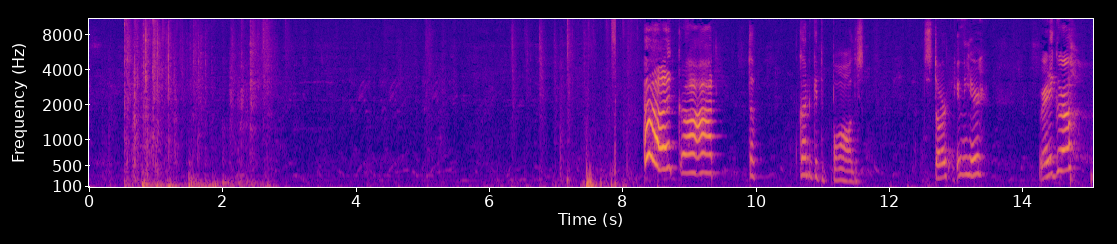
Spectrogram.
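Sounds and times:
dog paws scrabbling on floor: 0.0s - 3.1s, 4.6s - 8.2s.

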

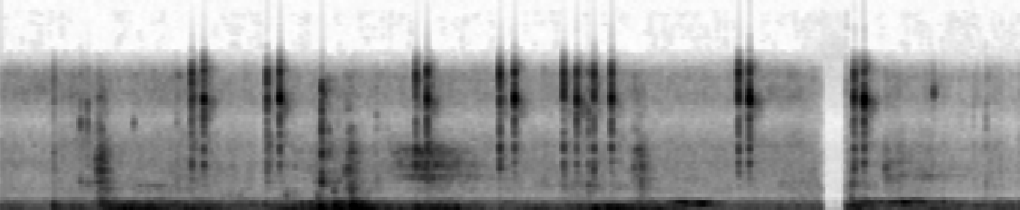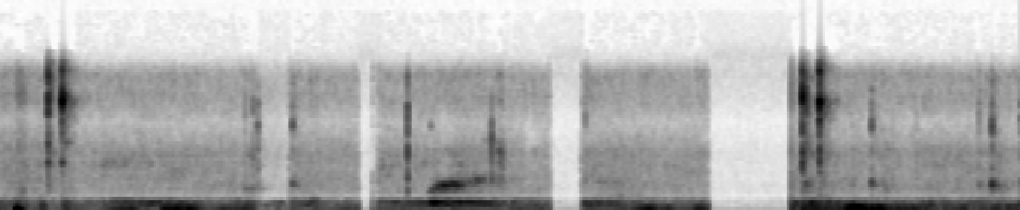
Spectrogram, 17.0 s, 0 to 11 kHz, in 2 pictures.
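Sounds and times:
computer mouse and keyboard clicks: 0.4s - 6.4s, 7.1s - 9.2s, 15.1s - 16.0s, 16.6s - 17.0s.

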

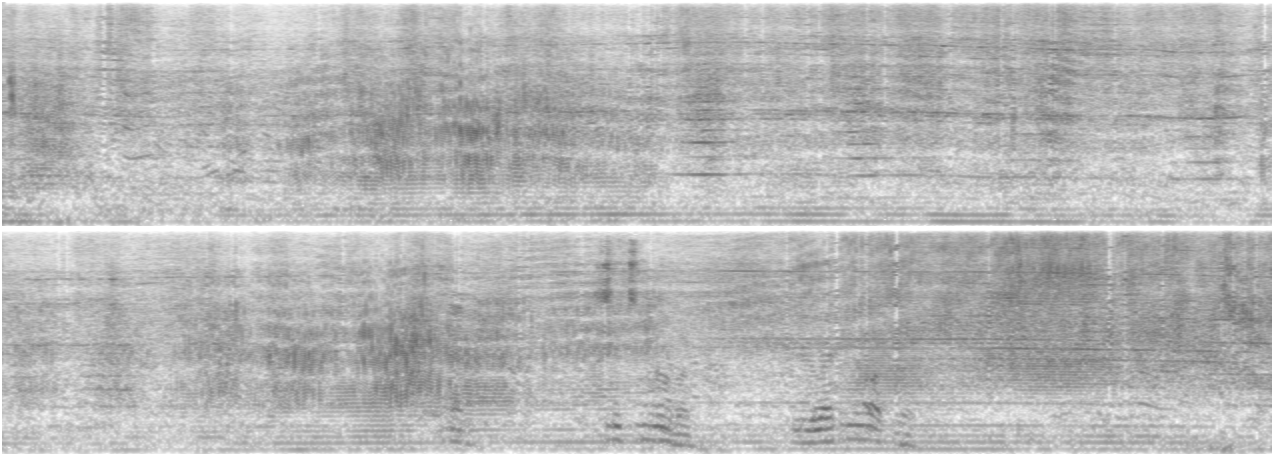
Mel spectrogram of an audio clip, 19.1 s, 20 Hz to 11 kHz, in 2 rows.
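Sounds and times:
model helicopter rotor and motor: 0.0s - 19.0s.

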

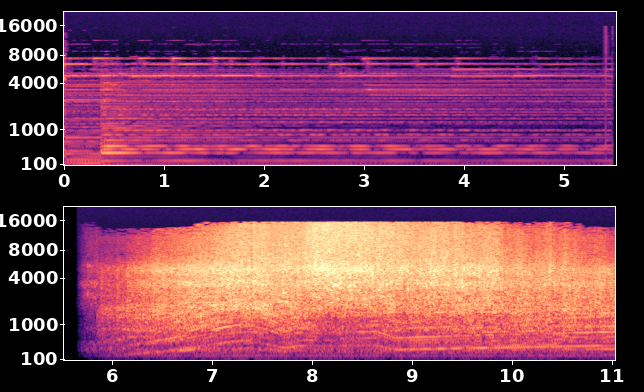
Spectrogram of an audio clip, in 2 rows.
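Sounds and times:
car engine accelerating hard: 5.7s - 11.0s.

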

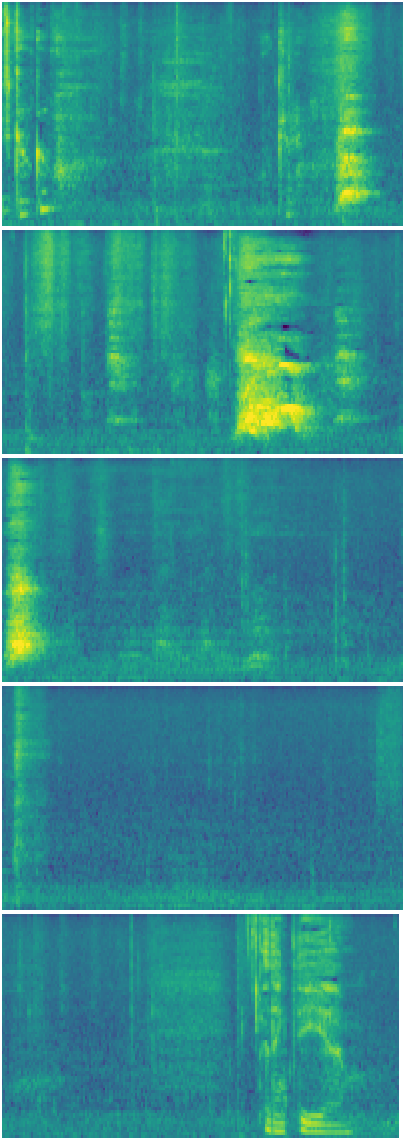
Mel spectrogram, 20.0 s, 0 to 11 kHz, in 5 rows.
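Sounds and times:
dog barking: 3.3s - 3.8s, 5.1s - 5.4s, 6.2s - 8.6s.

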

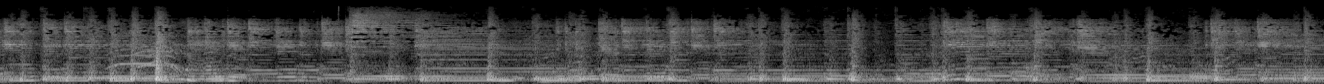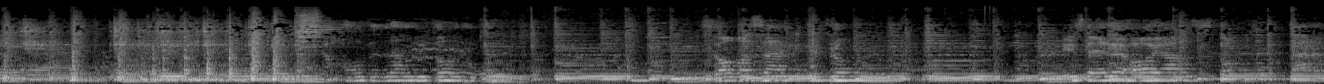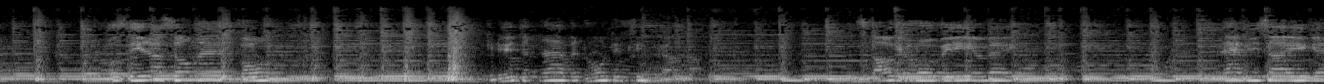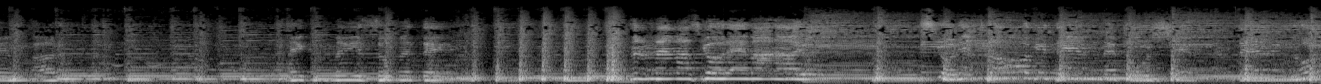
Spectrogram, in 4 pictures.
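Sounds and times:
live band playing: 0.0s - 52.9s
strummed guitar: 0.0s - 52.9s.

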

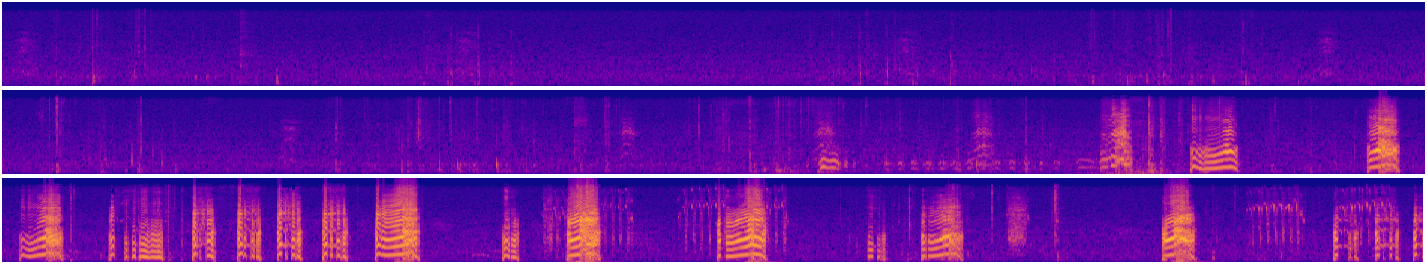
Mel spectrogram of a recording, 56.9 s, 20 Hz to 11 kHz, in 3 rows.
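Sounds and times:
owls rustling in dry leaves: 23.2s - 37.0s, 54.5s - 56.9s
owl call: 29.8s - 34.1s, 37.2s - 43.6s, 44.4s - 46.4s, 47.0s - 48.5s, 49.5s - 50.8s, 51.4s - 51.7s, 53.4s - 56.9s.

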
